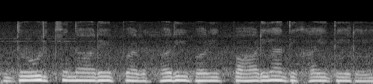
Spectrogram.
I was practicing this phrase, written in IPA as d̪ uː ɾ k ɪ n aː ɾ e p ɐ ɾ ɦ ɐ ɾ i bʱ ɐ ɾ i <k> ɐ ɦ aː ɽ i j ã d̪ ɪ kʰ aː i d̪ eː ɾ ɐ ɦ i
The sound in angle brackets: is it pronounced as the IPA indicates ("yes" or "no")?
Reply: no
